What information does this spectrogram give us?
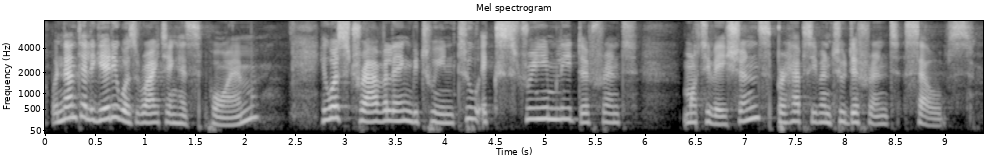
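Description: An Italian woman, a novelist, reading her essay aloud at a live event in a measured, reflective way, with the odd aside. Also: mid-range voice, expressive, a little mellow. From Italy. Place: event venue with an audience.

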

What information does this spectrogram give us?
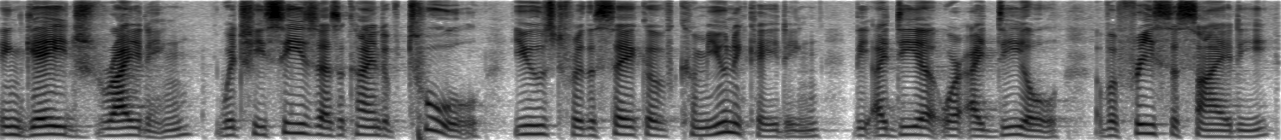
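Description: A middle-aged woman, a writer and academic reading a prepared lecture in a measured, formal way. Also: low-pitched, darkish tone. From Hungary. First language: Hungarian.

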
